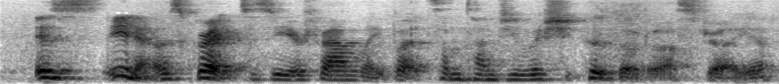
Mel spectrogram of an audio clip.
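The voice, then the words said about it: American accent. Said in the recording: “you probably can tell from my accent that I'm from America”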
